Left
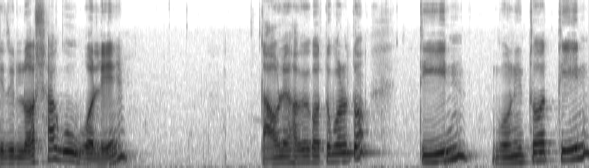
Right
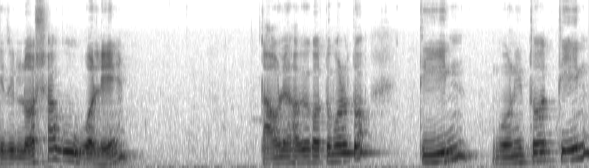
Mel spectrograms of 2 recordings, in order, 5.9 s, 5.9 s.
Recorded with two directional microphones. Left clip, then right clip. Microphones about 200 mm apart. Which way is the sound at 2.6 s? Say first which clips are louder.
Left 4 dB; 40° left (ahead or behind).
